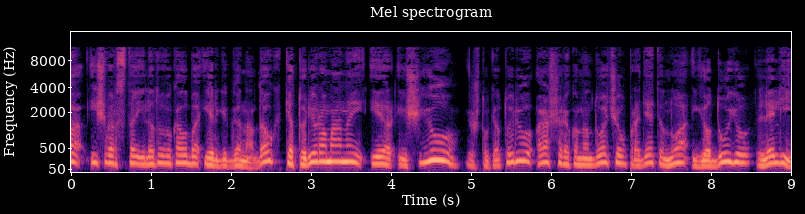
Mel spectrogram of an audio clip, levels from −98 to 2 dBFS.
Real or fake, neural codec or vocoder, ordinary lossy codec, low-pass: fake; autoencoder, 48 kHz, 128 numbers a frame, DAC-VAE, trained on Japanese speech; MP3, 48 kbps; 14.4 kHz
